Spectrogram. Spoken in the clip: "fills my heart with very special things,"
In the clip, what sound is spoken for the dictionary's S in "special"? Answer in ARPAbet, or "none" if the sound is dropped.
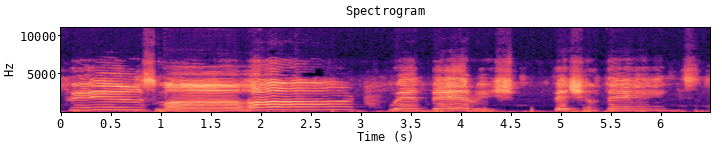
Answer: SH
